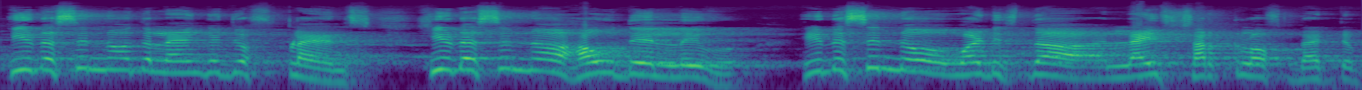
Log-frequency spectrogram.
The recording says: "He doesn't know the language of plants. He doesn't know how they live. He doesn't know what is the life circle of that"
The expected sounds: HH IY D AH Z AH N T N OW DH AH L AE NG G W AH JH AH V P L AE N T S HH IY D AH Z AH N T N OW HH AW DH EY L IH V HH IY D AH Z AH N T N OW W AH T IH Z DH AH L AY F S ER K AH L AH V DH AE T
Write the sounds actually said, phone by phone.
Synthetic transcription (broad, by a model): HH IY D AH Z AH N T N OW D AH L AE NG G W AH JH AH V P L AE N T S HH IY D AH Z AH N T N OW HH AW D EY L IH V HH IY D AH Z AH N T N OW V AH T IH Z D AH L AY F S ER K AH L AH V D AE T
